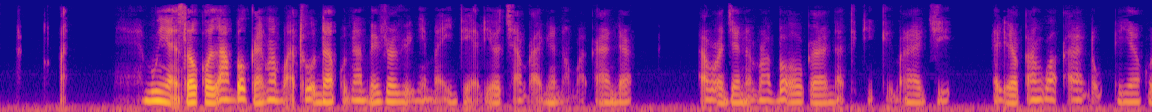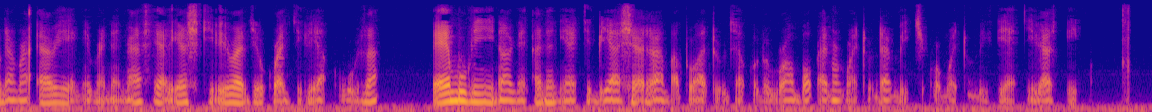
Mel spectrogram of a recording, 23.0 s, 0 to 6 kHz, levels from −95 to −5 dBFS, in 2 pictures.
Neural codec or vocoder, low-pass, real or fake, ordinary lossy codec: autoencoder, 22.05 kHz, a latent of 192 numbers a frame, VITS, trained on many speakers; 5.4 kHz; fake; MP3, 32 kbps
